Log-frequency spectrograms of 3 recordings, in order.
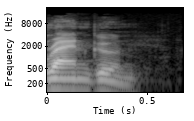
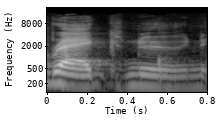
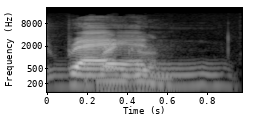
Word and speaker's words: Rangoon: How do you say Rangoon? – Rangoon. – Okay, not Ragnoon. It's Rangoon.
